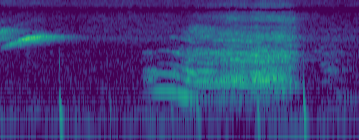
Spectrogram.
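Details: Lion roaring: a deep, rough roar with rich harmonics that swells for about two seconds, preceded by a short high whistle and a few sharp clicks.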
